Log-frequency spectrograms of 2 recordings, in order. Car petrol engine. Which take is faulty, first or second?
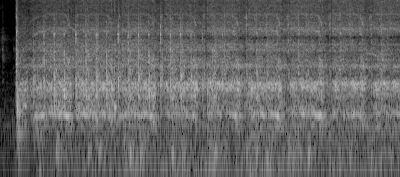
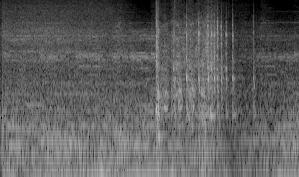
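second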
